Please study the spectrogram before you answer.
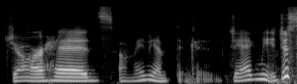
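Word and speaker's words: Jagmeet: or maybe I'm thinking Jag me it just sounds like a slur of some kind okay it's actually yeah it's pronounced jug meat which is strange me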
